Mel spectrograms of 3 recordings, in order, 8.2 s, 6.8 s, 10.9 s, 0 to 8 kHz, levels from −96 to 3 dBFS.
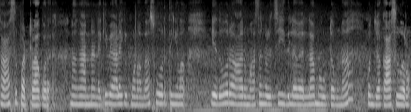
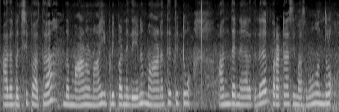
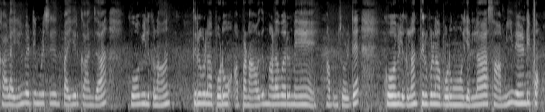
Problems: constant background noise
